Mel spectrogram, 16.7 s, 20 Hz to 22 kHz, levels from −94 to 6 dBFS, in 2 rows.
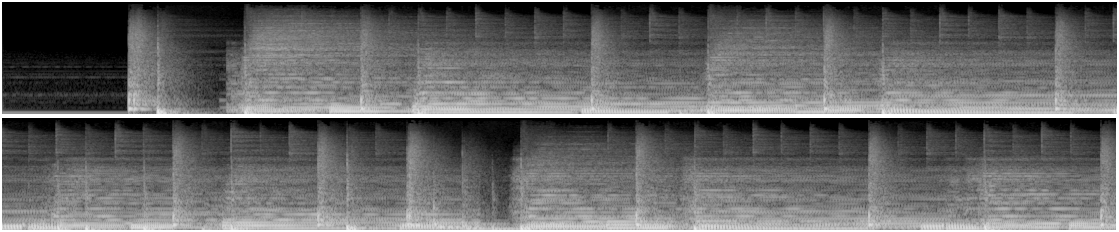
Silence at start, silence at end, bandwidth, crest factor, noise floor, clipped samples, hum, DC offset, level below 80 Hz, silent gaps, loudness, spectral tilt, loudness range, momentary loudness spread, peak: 0 s; 0 s; 15 kHz; 14 dB; -46 dBFS; under 0.1%; none; under 0.1%; -24 dBFS; none; -16 LUFS; -7 dB/octave; 2 LU; 6 LU; 0 dBFS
